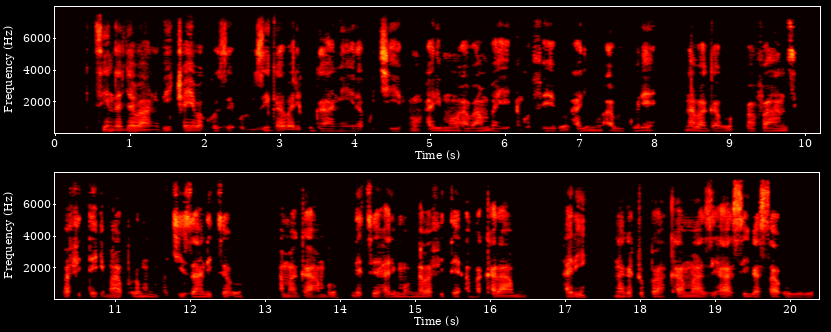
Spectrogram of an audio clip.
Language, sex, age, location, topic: Kinyarwanda, male, 25-35, Kigali, health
